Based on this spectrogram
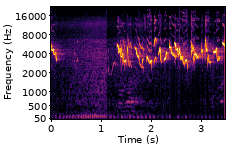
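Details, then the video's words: Lemon-bellied white-eye giving rapid 'ciak ciak' chatter, a recording used as a training model to get kept birds singing. A second of low rumbling noise comes first, then quick, high, downslurred chirps tumble in a dense, uneven run. "CIAK CIAK JOSS KECIAL KUNING AMPUH"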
